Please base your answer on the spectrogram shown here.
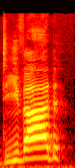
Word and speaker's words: Divad: There's David, who's the main David, and then the first alternate David that showed up is called Divad, D-I-V-A-D, D-I-V, yeah, I said it right.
